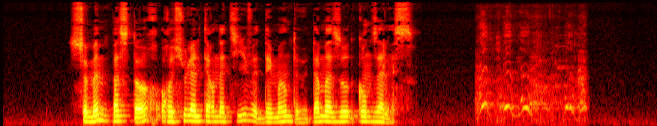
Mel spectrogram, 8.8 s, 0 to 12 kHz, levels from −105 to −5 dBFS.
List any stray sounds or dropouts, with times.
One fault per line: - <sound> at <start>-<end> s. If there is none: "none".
- bark at 6.3-7.9 s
